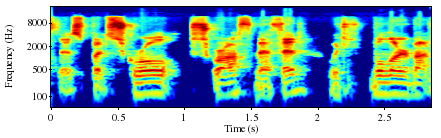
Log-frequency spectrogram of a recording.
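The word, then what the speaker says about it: Schroth: effie so effie what is the did i pronounce that right shroff method yes method it's a method that was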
